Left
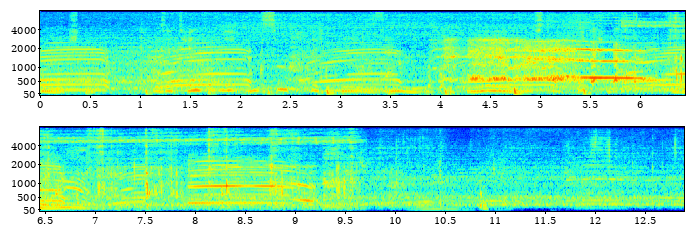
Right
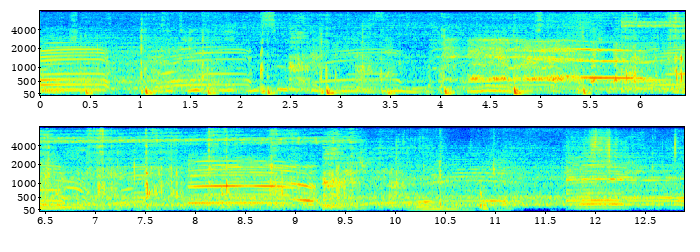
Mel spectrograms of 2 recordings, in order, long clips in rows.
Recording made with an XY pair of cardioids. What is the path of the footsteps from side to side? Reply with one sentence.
You can hear the footsteps move from right to left.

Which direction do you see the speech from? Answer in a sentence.
In this clip you hear the speech on the left.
